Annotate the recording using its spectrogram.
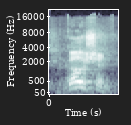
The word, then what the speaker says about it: Goshen: It's, at that time, it would have been Gershon. No. – Goshen. – I can't make that long O fit my word today. Goshen.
